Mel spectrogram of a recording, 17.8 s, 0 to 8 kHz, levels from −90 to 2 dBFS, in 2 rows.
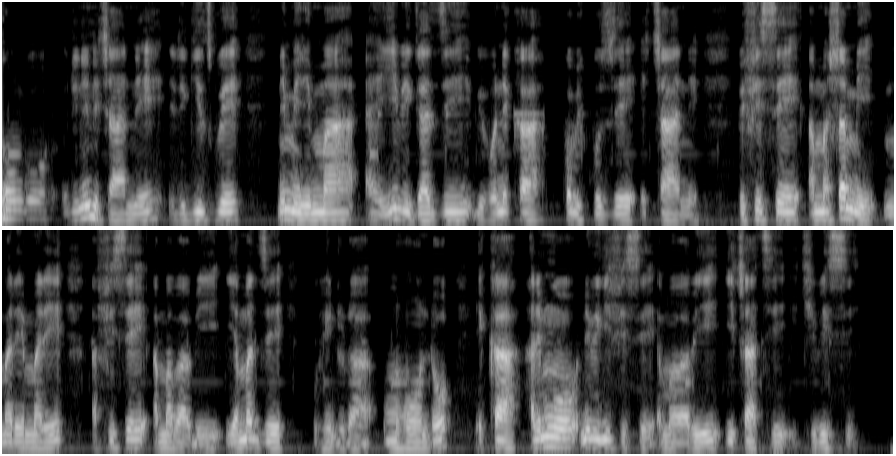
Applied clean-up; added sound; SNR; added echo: neural mask model DeepFilterNet 3.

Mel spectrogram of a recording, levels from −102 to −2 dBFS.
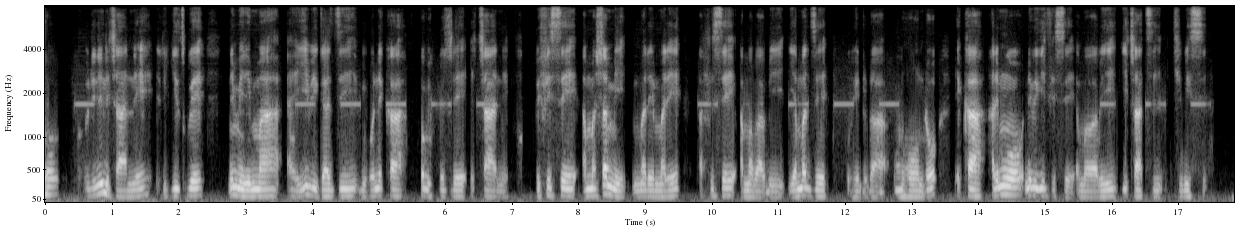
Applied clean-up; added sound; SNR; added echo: neural diffusion model UNIVERSE++.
